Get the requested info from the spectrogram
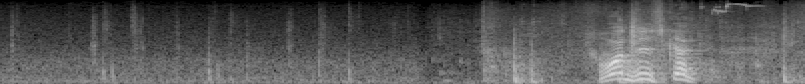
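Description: A few faint, irregular knocks, then a man's voice starts speaking near the end.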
